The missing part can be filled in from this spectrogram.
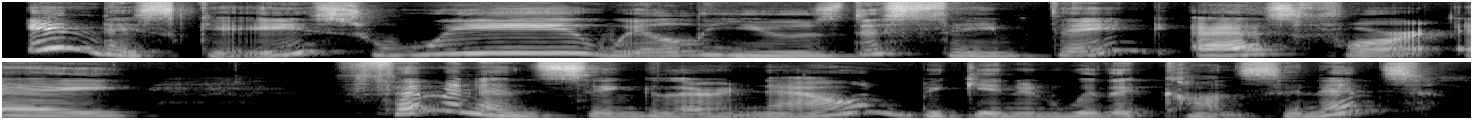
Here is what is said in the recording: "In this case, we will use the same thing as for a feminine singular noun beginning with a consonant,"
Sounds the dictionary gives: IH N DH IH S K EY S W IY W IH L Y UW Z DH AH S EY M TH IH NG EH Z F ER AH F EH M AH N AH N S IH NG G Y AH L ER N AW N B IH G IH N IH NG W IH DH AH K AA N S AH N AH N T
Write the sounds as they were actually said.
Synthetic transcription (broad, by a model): IH N DH IH S K EY S W IY W IH L Y UW Z DH AH S EY M TH IH NG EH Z F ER AH F EH M AH N AH N S IH NG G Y L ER N AW N B IH G IH N IH NG W IH DH AH K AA N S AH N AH N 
